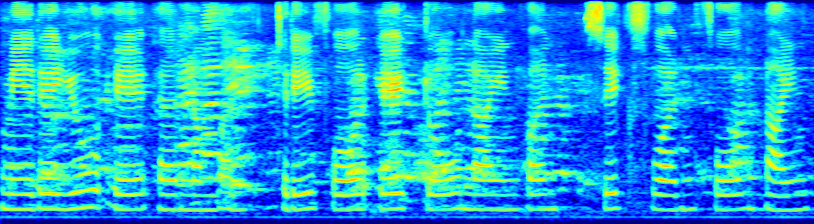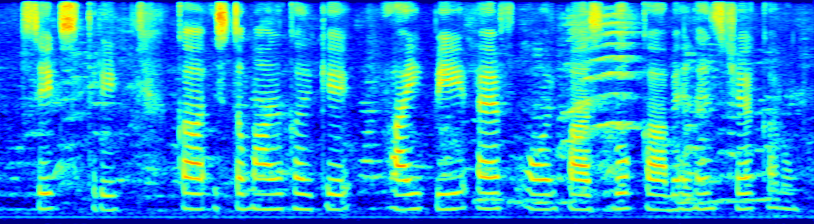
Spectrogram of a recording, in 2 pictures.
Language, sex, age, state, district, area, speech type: Urdu, female, 45-60, Delhi, Central Delhi, rural, read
